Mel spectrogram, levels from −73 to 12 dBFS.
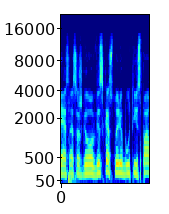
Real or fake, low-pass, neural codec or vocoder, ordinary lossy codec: real; 14.4 kHz; none; AAC, 64 kbps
